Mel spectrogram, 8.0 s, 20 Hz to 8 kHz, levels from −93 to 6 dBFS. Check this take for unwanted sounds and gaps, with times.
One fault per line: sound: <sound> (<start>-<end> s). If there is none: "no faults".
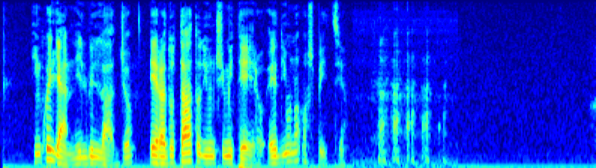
sound: laugh (4.9-6.0 s)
